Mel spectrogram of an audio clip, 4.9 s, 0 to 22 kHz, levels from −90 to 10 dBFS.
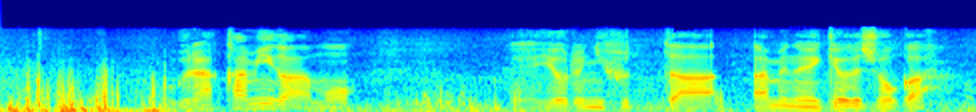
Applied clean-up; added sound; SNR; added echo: none; none; none; none.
